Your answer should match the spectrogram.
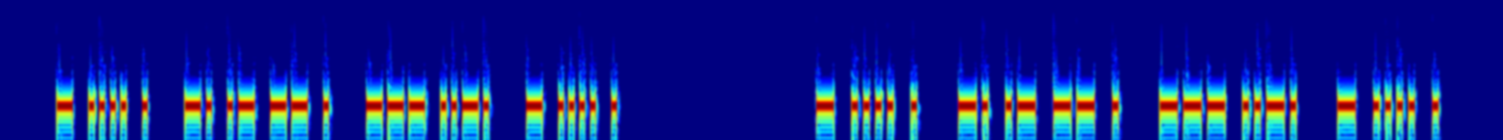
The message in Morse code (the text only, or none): THE NAME OF THE THE NAME OF THE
